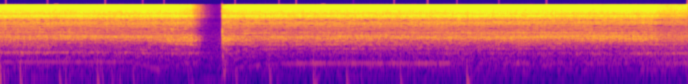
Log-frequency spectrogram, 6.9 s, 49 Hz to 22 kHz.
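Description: A 1200 W, 26,000 RPM Orpat mixer grinder runs at full speed with its steel jar, grinding a dry batch into besan (gram flour). It makes a loud, steady whirring with a low hum, breaks off for a moment about two seconds in, then carries on.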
